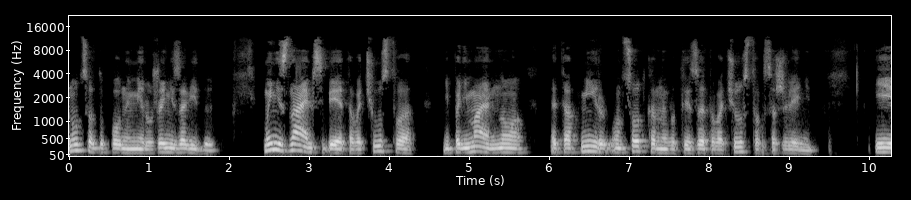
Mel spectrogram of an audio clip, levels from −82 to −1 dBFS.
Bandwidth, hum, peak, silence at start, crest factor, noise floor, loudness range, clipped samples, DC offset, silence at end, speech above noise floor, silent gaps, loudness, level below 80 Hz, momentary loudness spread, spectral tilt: 12 kHz; none; -6 dBFS; 0 s; 16 dB; -50 dBFS; 2 LU; under 0.1%; under 0.1%; 0 s; 30 dB; none; -21 LUFS; -62 dBFS; 9 LU; -5.5 dB/octave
